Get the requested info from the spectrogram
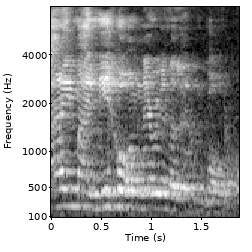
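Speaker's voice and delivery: high, loud gushing mom; mock gushing mother; doting mom voice. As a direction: coo over her baby boy. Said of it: "My mom was like".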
